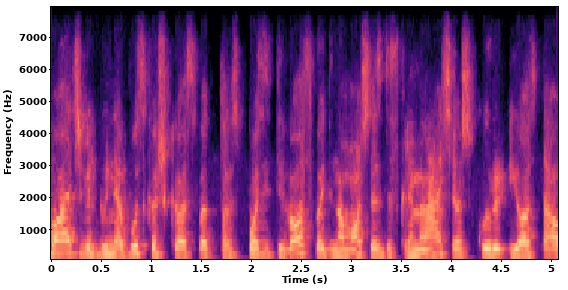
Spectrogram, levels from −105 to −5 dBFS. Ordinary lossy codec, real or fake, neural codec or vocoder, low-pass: Opus, 16 kbps; fake; vocoder, 44.1 kHz, 128 mel bands, Pupu-Vocoder; 7.2 kHz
